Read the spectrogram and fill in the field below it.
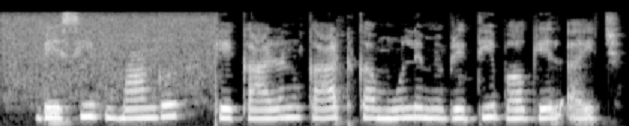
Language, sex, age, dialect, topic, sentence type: Maithili, female, 25-30, Southern/Standard, agriculture, statement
